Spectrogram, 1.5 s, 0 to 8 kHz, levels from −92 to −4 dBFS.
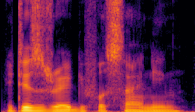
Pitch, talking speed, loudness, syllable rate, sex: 95 Hz, 205 wpm, -20 LUFS, 5.4 syllables/s, male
